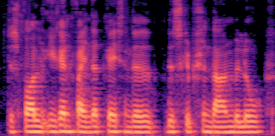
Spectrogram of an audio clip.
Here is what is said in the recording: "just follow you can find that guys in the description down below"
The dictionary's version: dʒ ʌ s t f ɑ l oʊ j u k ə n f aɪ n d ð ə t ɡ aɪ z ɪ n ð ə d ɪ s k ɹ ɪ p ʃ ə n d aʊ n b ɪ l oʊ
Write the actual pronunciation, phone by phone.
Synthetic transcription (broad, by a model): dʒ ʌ s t f ɑ l oʊ j u k ə n f aɪ n d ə t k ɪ s ɪ n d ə d ɪ s k ɹ ɪ p ʃ ə n d aʊ n b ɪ l oʊ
